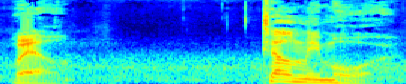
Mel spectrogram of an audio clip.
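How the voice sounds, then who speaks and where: A man's voice: low-pitched, very animated, takes it slowly, a little mellow, heavily acted. A man playing a curious, dry-humoured detective friend in a radio play, speaking formally and wryly. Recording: faint background noise.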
